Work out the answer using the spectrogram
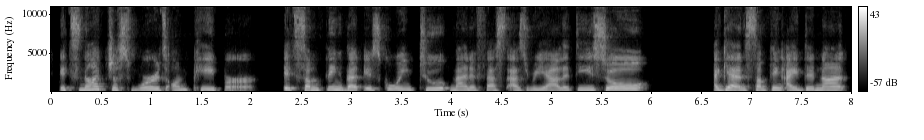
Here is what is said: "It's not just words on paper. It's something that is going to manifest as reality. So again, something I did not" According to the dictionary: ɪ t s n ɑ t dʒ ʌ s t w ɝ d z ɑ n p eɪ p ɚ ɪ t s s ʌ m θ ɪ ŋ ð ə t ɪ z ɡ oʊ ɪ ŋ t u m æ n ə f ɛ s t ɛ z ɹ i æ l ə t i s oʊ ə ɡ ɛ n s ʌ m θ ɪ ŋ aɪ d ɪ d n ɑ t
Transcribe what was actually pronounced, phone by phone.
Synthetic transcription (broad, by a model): ɪ t s n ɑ t dʒ ʌ s t w ɝ d z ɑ n p eɪ p ɚ ɪ t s s ʌ m θ ɪ ŋ ð ə t ɪ z ɡ oʊ ɪ ŋ t u m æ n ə f ɛ s t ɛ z ɹ i æ l ə t i s oʊ ə ɡ ɛ n s ʌ m θ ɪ ŋ aɪ d ɪ d n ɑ t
